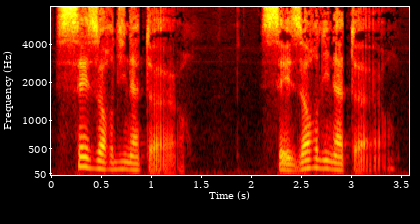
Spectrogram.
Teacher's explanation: you should make the liaison between S and O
